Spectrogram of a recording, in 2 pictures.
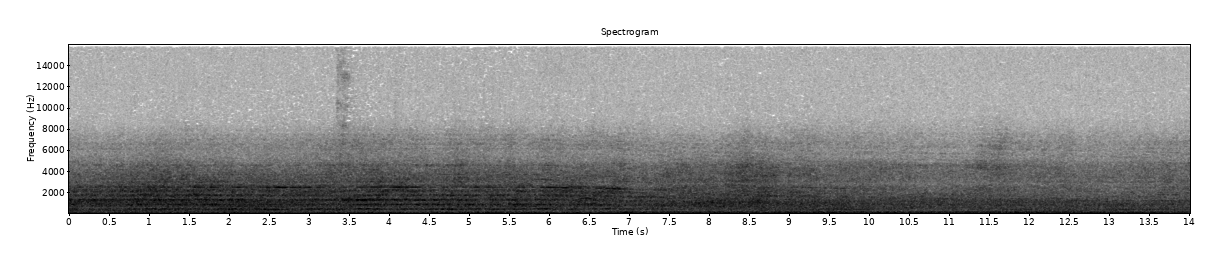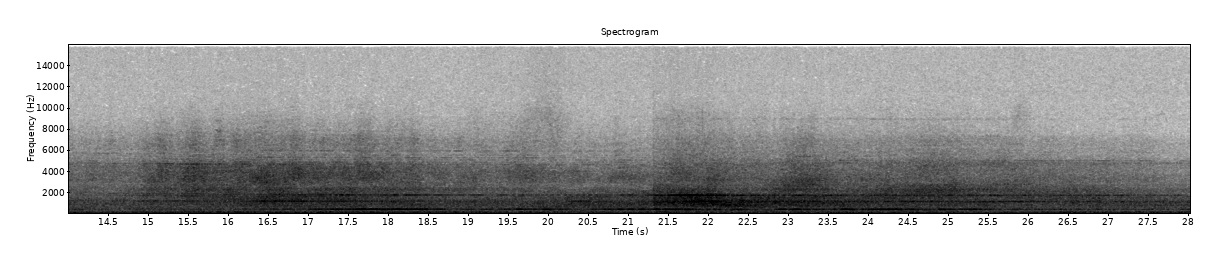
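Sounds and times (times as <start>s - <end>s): high jet engine whine: 0.0s - 28.0s
jet engines rumbling: 0.0s - 28.0s.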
